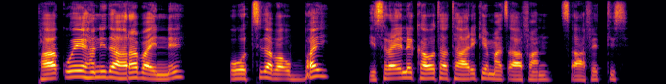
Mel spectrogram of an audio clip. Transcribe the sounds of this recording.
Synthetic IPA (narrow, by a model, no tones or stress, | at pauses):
paːkʼʊwɛɦɐnɪd̪ɐhɐɾɐbɐjnːɛ | o̞ːt͡sːɪd̪ɐbɐʊbːɐj | ʔɪsɾaːʔeːlɛkɐwɔt̪ɐt̪aːɾɪkɛmɐt͡sʼaːfɐnt͡sʼaːfɛt̪ːɪs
